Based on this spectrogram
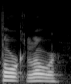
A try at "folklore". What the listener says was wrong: no L. Drop the L. Folklore. folklore.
